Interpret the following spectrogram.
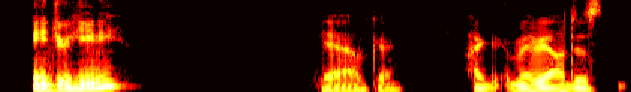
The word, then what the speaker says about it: Andrew Heaney: Andrew Heaney?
